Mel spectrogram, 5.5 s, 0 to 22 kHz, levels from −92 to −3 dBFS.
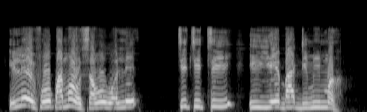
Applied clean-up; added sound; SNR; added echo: neural mask model DeepFilterNet 3.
